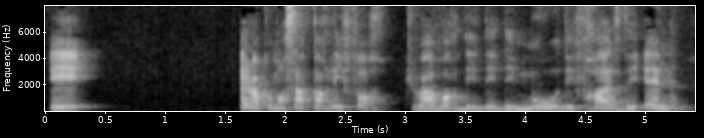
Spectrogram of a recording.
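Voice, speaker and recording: A woman giving a live talk on psychotherapy, slow and repetitive, sometimes dropping to a near whisper. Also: lowish voice, fairly even intonation. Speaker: psychotherapy speaker.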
